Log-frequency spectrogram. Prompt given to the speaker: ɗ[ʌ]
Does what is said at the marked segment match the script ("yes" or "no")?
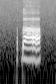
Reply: no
